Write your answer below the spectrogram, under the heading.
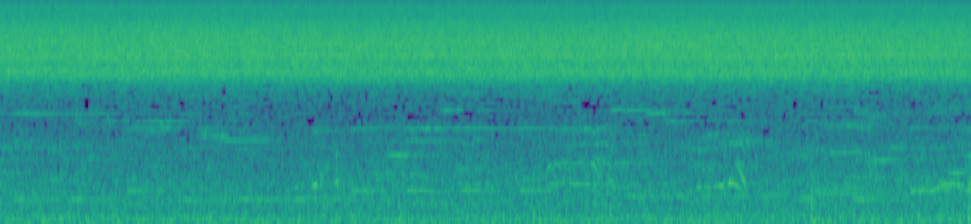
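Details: Cicadas buzz continuously in summer on a school playground, a high steady shimmering drone, while faint sustained lower tones sound in the background.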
